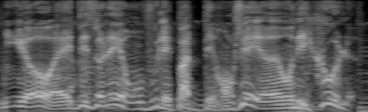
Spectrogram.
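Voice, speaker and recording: A man voicing a mocking street-gang raccoon in a children's cartoon, gravelly and slangy. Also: high-pitched, expressive, fast, sharp tone, heavily acted. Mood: chummy. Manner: slangy, taunting. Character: mocking, laid-back male street raccoon gang member. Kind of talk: French animated cartoon dub acting. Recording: music behind the voice.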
